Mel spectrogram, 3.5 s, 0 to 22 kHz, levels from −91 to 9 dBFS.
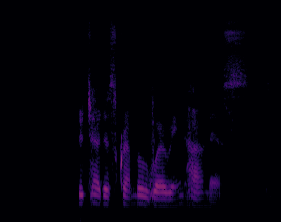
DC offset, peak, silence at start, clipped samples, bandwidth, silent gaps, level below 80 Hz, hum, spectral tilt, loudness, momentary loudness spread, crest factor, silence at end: under 0.1%; -40 dBFS; 1 s; under 0.1%; 15.5 kHz; 3.15-3.28 s; under -90 dBFS; none; -0.5 dB/octave; -61 LUFS; 7 LU; 24 dB; 0.15 s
